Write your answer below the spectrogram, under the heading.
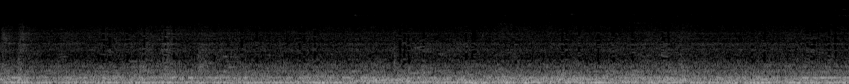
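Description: Passenger train coach running along the track, heard from inside: a steady low rumble with a steady hum over it.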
